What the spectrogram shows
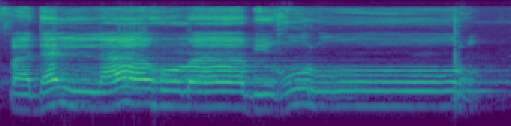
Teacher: فدلّا لام میں کھڑا زبر ہے جو الف مدہ کی طرح ہوتا ہے · بغرور غین حروف مستعلیہ میں سے ہے، را کو پر پڑھیں گے، اور یہاں پر وقف کی صورت میں را کی دو زیر کی تنوین سکون سے بدل جائے گا تو پھر را کو پر پڑھیں گے، اور وقف کی صورت میں مد عارض وقفی بھی ہوگا۔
